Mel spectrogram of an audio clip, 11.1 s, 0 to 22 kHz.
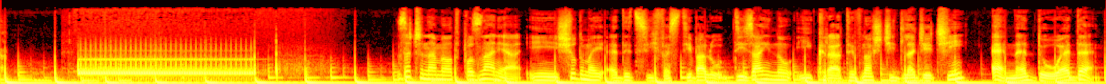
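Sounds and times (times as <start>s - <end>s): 
regular low thumping beat: 0.0s - 11.0s
telephone ringing after a number is dialled: 0.8s - 2.7s
speech: 4.1s - 11.0s.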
